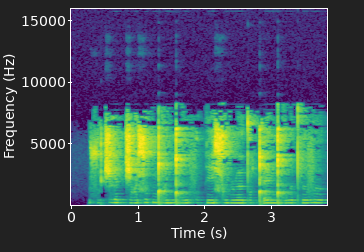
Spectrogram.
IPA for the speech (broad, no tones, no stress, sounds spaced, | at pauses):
sʷ ɑ̤ t͡ʃ ɮ ɛ ɡ t͡ʃ ɑ̤ ɕ ɔ̤ ʈ ŋ͡ǃ ɑ̤ i̯ ŋ͡ǃ ɔ̤ u̯ f ɔ̤ k e ɕ ɔ̤ i̯ ɹ œ d̪ ɔ ǃʼ ɛ ŋ͡ǃ ɔ̤ w ə t̪ʰ ə v ɵ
